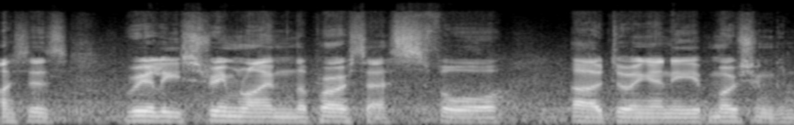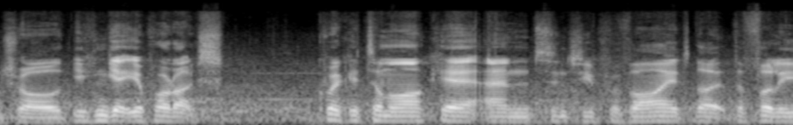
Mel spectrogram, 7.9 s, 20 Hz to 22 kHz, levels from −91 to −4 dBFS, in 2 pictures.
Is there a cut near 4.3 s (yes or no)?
yes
